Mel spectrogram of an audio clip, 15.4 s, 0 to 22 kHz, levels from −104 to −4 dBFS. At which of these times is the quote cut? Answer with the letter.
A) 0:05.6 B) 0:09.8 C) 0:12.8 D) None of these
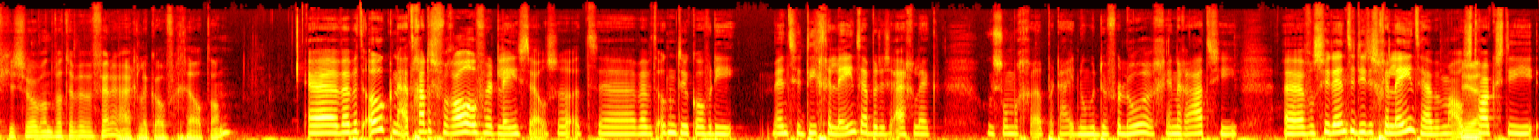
D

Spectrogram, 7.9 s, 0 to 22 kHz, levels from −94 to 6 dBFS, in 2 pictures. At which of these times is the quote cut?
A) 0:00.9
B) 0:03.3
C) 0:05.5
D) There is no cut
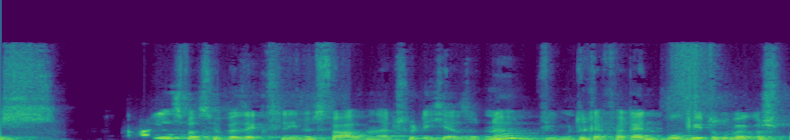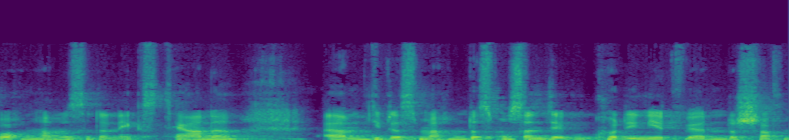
B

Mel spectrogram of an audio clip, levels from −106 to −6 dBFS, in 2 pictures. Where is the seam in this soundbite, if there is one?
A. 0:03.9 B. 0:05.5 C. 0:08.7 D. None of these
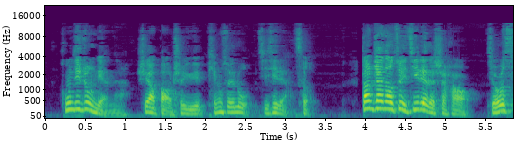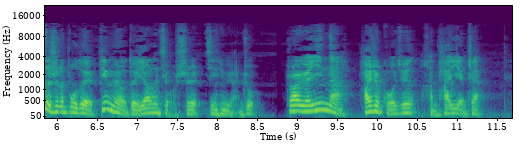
A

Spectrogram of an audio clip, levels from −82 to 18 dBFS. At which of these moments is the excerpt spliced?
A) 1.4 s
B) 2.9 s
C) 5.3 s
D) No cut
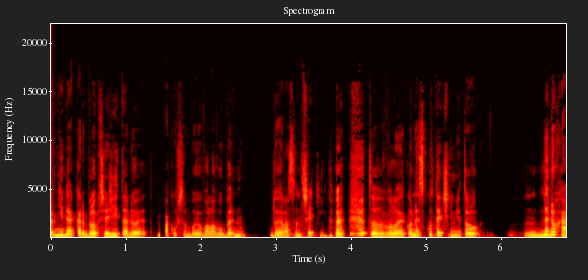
A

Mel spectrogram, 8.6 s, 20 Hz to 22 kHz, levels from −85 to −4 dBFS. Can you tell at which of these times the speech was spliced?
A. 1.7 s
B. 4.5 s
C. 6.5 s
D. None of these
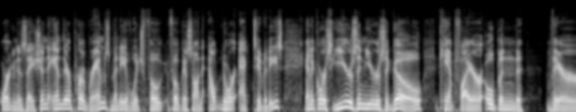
C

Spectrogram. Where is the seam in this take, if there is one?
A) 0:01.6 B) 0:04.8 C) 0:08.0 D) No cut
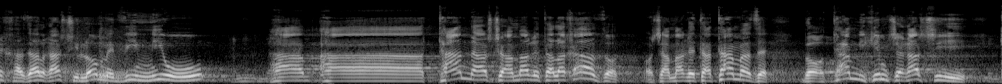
D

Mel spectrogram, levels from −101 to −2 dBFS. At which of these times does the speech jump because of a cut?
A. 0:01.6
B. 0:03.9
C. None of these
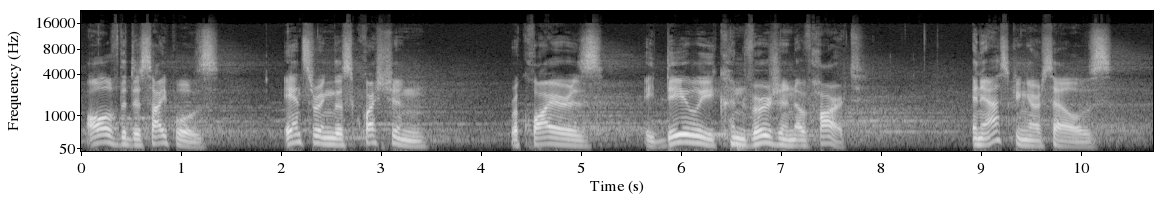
C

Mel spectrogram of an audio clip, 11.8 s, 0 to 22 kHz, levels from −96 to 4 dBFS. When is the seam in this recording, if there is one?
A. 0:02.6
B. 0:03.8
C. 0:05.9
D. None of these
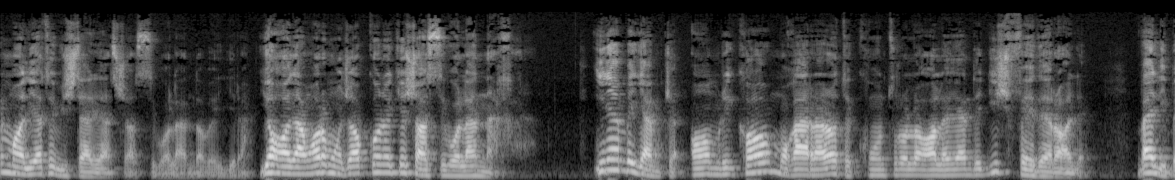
A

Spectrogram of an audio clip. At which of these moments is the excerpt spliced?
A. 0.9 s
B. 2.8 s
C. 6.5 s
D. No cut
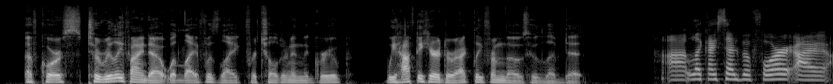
C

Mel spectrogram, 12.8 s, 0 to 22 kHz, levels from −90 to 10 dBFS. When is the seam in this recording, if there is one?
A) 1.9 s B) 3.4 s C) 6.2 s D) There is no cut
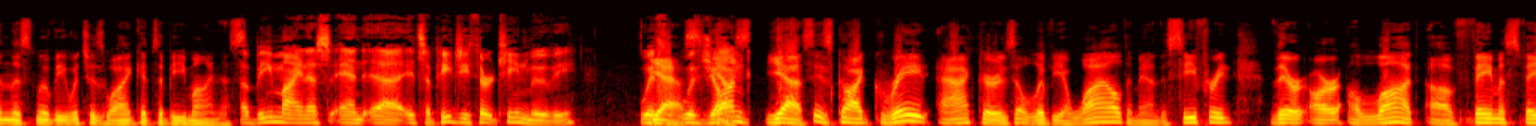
C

